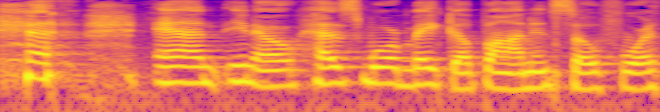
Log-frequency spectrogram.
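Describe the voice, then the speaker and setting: A woman with an American accent, ordinary pitch variation, and noticeable background noise. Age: 60s. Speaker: healing technology researcher and speaker. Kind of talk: seminar talk. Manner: conversational, with many fillers and repetitions.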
